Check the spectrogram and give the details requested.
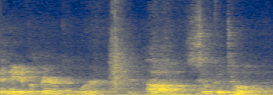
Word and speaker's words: SOHCAHTOA: SOHCAHTOA, right? And I always wanted to say SOHCAHTOA because I thought it was a short O.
